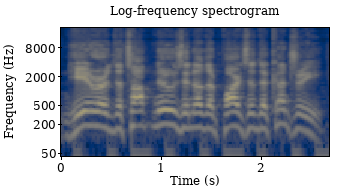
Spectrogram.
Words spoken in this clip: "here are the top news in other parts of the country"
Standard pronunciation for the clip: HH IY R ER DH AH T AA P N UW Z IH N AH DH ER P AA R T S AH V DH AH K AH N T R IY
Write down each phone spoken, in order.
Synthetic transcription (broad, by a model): HH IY R ER DH AH T AA P N UW Z IH N AH DH ER P AA R T S AH V DH AH K AH N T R IY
